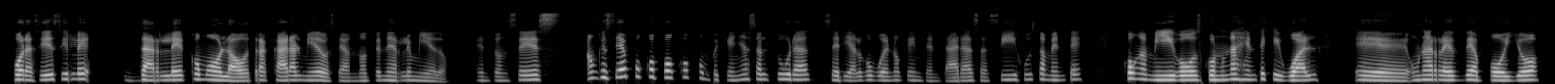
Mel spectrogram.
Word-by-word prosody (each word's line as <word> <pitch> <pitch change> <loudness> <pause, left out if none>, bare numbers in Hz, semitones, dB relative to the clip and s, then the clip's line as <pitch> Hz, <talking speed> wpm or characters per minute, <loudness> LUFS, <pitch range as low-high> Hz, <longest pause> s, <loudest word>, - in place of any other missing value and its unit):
Por 225 -1 +6
así 205 +1 -2
decirle, 250 +2 0 0.3
darle 200 +3 +2
como 220 -2 +2
la 175 -4 +5
otra 200 +4 -1
cara 195 0 +3
al 205 - -4
miedo, 195 -1 -1
o - - -11
sea, 170 0 -9
no 175 +1 -12
tenerle 195 +1 -6
miedo. 165 -8 -10 0.2
Entonces, 185 +5 -5 0.2
aunque 300 +3 -2
sea 340 +5 +3
poco 365 -1 -2
a - - -5
poco, 320 0 +1
con 285 -7 -13
pequeñas 220 +3 -10
alturas, 230 -1 -2
sería 195 -5 -6
algo 195 +3 -9
bueno 195 0 -7
que 195 - -14
intentaras 170 0 -9
así, 220 +6 -9
justamente 230 -1 -8 0.4
con 270 -2 +3
amigos, 210 -2 +4
con 210 0 +2
una 240 +3 +3
gente 225 +2 -3
que 240 -1 -4
igual 200 +1 +3 0.3
eh, 190 -4 +2
una 215 +3 +2
red 205 -2 +3
de 220 +3 +2
apoyo 200 +1 +3
205 Hz, 165 wpm, -24 LUFS, 190-225 Hz, 0.4 s, Por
